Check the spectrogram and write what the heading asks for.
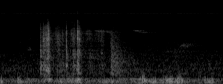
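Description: Plastic milk jug being handled and its cap fiddled with: a few faint clicks and crinkles of plastic, mostly in the first second.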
